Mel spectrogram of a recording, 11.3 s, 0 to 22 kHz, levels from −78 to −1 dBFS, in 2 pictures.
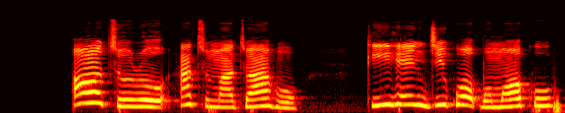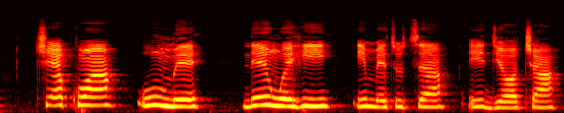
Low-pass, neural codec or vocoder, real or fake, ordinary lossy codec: none; none; real; none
